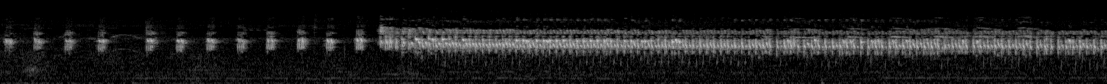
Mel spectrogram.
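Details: Small, plump, shy South American rail of drier habitats than other rails, creeping through thickets, scrub and savanna: a stuttering series of separate clicking notes, then a sustained high tinkling trill for the rest of the clip.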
